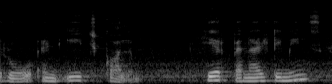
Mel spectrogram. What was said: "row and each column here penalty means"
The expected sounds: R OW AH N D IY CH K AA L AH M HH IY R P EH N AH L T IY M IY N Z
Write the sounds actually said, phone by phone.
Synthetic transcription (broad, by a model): R OW AH N D IY CH K AA L AH M HH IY R P EH N AH L T IY M IY N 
